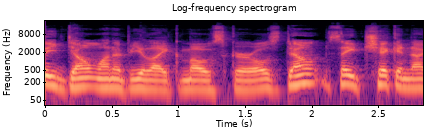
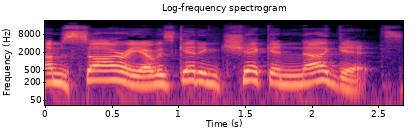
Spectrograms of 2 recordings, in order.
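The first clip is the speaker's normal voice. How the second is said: put-on, blurted half-shout, mild and pitched up; 6 semitones higher than usual. Acting out running late into a wedding: yelling. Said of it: "I will run in yelling".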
